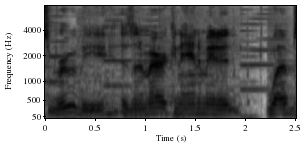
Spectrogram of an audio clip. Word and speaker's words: RWBY: I've never seen this never heard of it pronounced Ruby is an American animated web series created by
